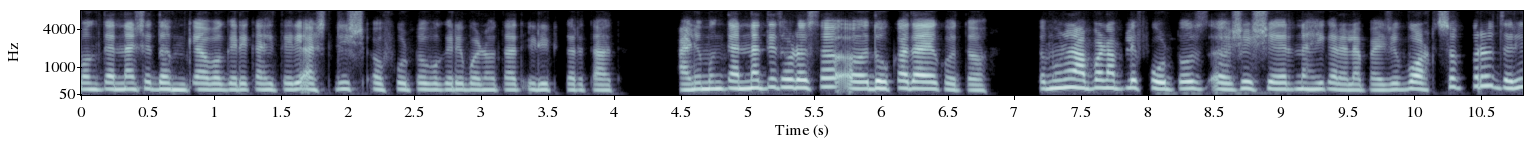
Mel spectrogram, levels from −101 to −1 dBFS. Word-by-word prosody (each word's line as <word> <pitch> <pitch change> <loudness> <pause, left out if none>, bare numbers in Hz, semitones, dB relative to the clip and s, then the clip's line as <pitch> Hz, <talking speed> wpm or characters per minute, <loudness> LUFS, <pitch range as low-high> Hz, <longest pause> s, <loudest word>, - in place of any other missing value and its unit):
मग 220 -1 -1
त्यांना 225 -1 +1
अशा 225 +2 -1
धमक्या 210 -1 +1
वगैरे 210 0 -1
काहीतरी 210 +1 -3
अश्लील 220 +1 -3
अ, 220 - -3
फोटो 215 -1 -3
वगैरे 210 0 -3
बनवतात, 205 0 -3
एडिट 205 -1 -2
करतात 195 -1 -5 0.5
आणि 205 +2 +1
मग 235 +1 +3
त्यांना 255 +1 +4
ते 295 - -1
थोडंसं 285 +1 +3
अ, 280 -8 +1
धोकादायक 245 -2 +5
होतं. 195 -1 -4 0.4
तर 240 - -3
म्हणून 270 +3 +4
आपण 270 0 +4
आपले 265 +1 +1
फोटोज 245 -1 +1
असे 245 +4 0
शेअर 225 0 0
नाही 225 -1 0
करायला 200 -3 -2
पाहिजे. 195 +1 -3
WhatsAppवर 260 +9 0
जरी 265 +1 +2
225 Hz, 185 wpm, -21 LUFS, 210-250 Hz, 0.5 s, धोकादायक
